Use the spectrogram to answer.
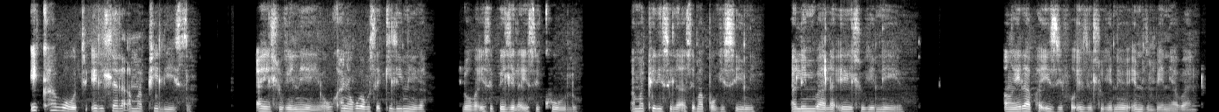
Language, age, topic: North Ndebele, 36-49, health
